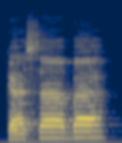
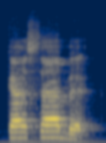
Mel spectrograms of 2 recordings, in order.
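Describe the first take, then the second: First: The word ends with a final a vowel. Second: The word ends on a bare b consonant. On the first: The reading continues without stopping. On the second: The reading stops at the end of the verse.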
